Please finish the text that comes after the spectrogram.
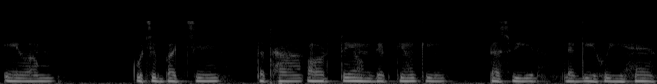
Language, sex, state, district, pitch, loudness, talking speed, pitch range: Hindi, male, Uttar Pradesh, Gorakhpur, 145 Hz, -42 LUFS, 110 wpm, 140-150 Hz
